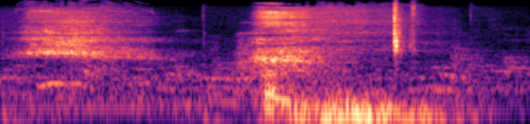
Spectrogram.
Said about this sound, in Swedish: Tar några tunga andetag.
